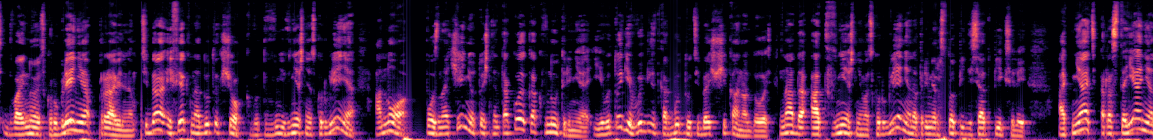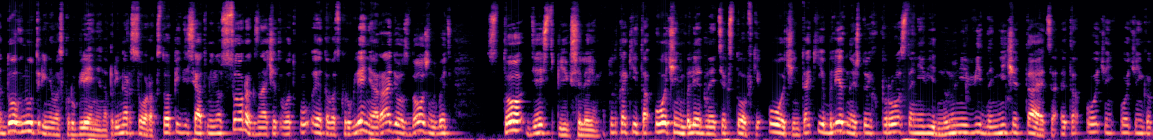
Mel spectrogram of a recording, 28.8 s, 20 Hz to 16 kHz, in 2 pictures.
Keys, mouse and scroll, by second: 21.9 shift+0, 22.0 space, 22.6 space, 22.6 space, 22.9 ctrl+click, 26.5 ctrl+click.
